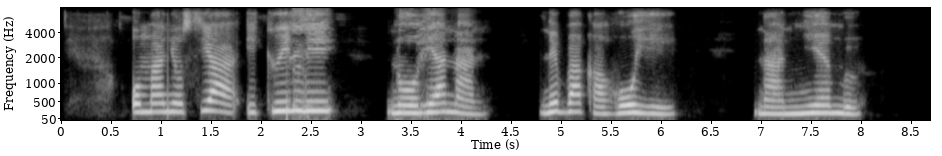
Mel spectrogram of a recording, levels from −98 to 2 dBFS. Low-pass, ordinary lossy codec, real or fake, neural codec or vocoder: 7.2 kHz; Opus, 16 kbps; real; none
